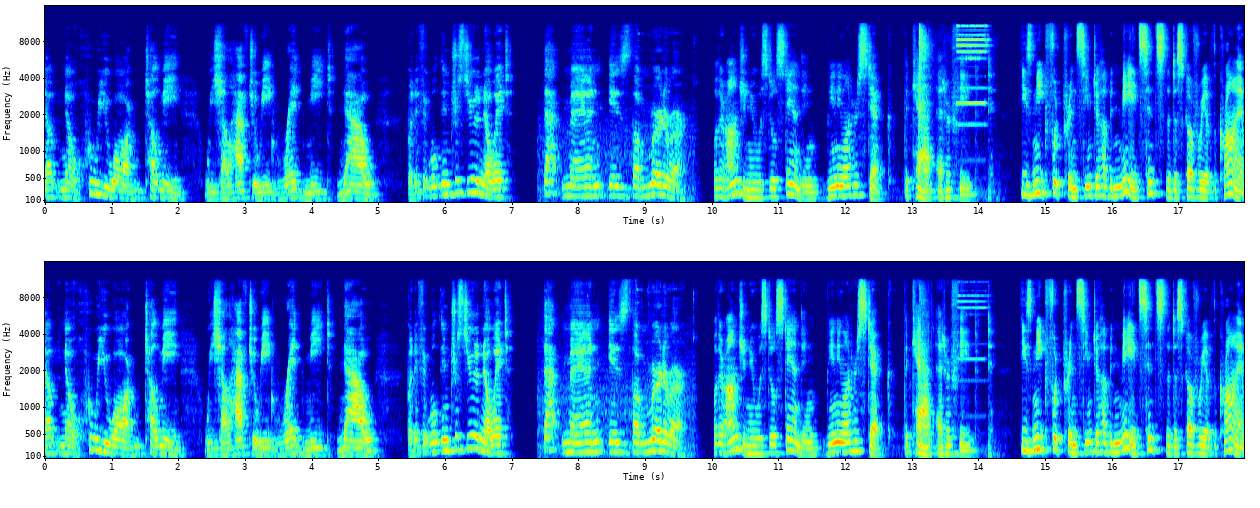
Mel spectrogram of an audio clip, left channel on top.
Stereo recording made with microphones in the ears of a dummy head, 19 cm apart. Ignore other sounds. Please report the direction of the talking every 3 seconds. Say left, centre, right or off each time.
right, right, right, right, right, centre.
